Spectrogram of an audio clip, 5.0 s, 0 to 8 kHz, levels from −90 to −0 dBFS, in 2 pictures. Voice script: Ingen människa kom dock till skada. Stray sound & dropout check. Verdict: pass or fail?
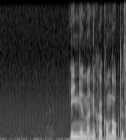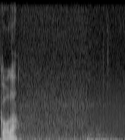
pass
